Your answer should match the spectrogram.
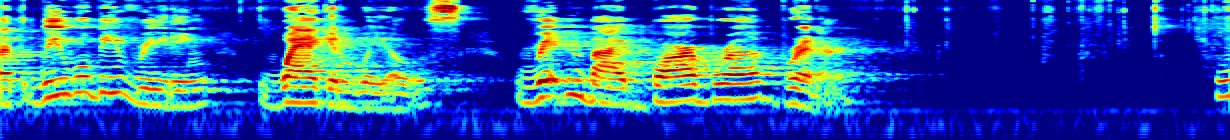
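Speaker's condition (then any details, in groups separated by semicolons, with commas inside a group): No condition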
